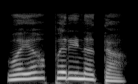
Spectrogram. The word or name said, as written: ವಯಃಪರಿಣತ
